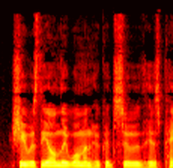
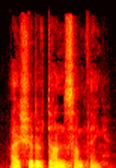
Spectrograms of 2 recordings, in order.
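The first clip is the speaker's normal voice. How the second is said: hoarse, rasping voice; 4 dB quieter than usual. Miguel, his head in her arms, speaks up, hoarse. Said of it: "he said hoarsely".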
